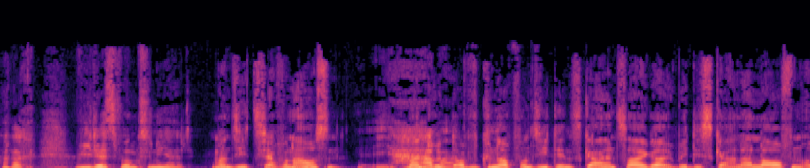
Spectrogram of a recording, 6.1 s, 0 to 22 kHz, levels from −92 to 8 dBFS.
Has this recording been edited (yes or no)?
no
